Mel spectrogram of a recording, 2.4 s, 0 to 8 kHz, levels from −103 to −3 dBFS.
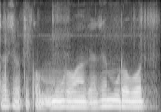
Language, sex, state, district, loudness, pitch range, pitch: Chakma, male, Tripura, Unakoti, -14 LUFS, 100-110 Hz, 105 Hz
